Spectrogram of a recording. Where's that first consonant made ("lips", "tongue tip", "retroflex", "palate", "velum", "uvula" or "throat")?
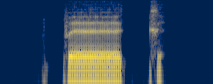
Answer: lips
